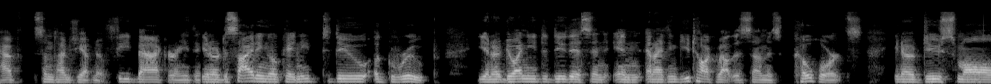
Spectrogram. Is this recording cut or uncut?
cut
